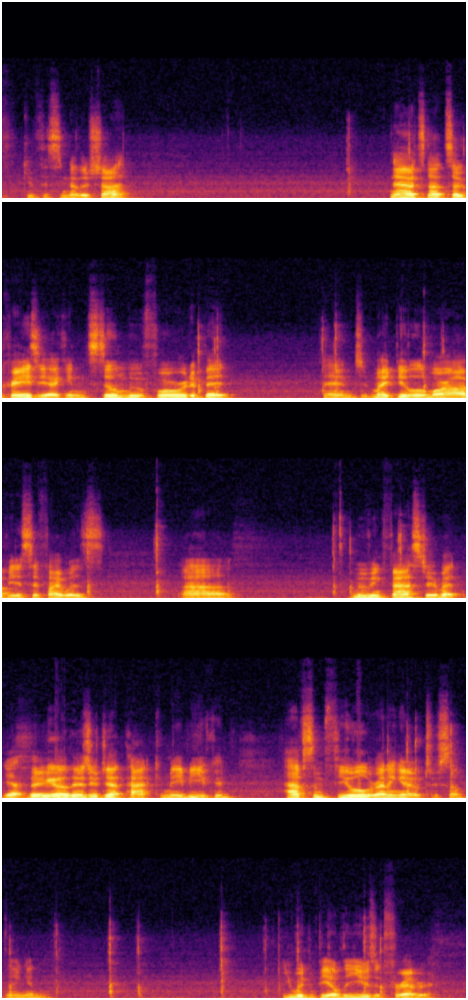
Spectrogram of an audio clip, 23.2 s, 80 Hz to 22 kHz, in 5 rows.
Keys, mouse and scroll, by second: 3.7 w, 6.9 d, 8.1 s, 18.1 shift+w, 18.5 a, 20.9 a, 21.5 w.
